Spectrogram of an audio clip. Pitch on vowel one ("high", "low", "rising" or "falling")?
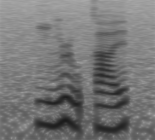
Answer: rising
